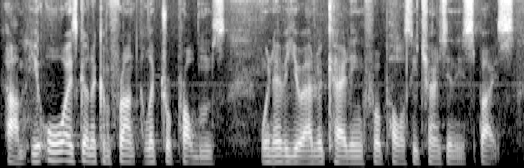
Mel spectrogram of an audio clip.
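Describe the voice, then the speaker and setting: A man's voice: medium pitch, steady tone, fast, darkish tone. A man giving an analytical political assessment on a panel. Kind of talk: panel debate.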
